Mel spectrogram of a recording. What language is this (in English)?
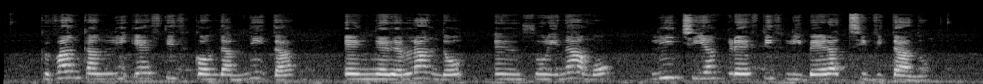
Esperanto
